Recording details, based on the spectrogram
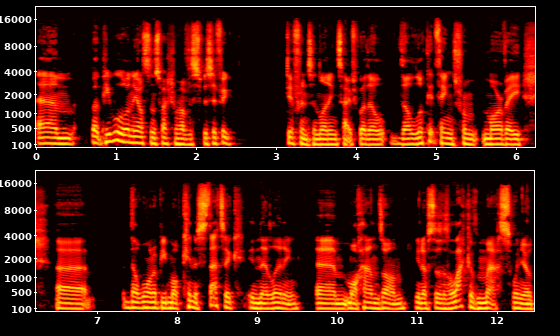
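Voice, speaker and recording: A man with a North Welsh accent, medium-pitched, very fast, with ordinary pitch variation and very even loudness. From North Wales, Anglesey. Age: 30s. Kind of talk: casual interview chat. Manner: animated.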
